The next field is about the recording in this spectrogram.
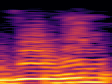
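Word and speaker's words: women: വിമിൻ എന്നടിച്ചോളൂ. വിമിൻ, സ്ത്രീകൾ എന്നർത്ഥമുള്ള വിമിൻ. ഉദാഹരണം അതാണ് എഴുതുന്നത്. ഇതിന് ഉച്ചാരണം വിമിൻ എന്നാണ്. വിമിൻ. മലയാളത്തിൽ വിമൻ നല്ല കേട്ടോ, അവിടെ തെറ്റി. വിമൻ നല്ല വിമിൻ.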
